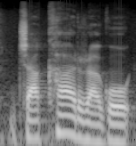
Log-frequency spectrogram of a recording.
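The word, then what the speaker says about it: זָכַר: 히브리어로 기억하다라는 단어는 자카르라고 읽고 발음을 합니다.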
